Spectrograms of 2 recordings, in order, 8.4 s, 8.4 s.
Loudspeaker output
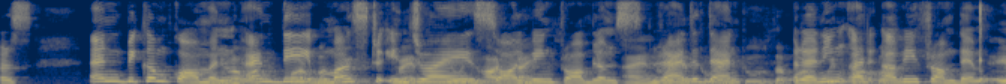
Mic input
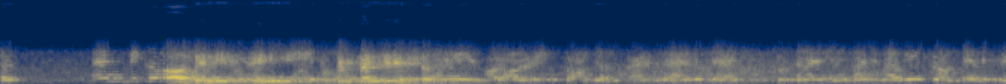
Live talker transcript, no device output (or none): uh, they need any different directions.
